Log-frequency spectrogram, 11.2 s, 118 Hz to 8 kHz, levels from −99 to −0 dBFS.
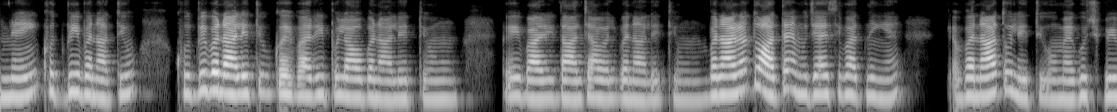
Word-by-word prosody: नहीं, 210 Hz, +3 st, 0 dB
खुद 245 Hz, -4 st, -4 dB
भी 250 Hz, +3 st, +1 dB
बनाती 210 Hz, -3 st, -1 dB
हूँ। 250 Hz, +2 st, -4 dB, 0.4 s
खुद 235 Hz, -1 st, -3 dB
भी 265 Hz, +2 st, +1 dB
बना 255 Hz, -3 st, +7 dB
लेती 230 Hz, +1 st, 0 dB
हूँ, 235 Hz, -, -8 dB
कई 115 Hz, -1 st, +3 dB
बारी 215 Hz, -, 0 dB
पुलाव 210 Hz, -2 st, +1 dB
बना 195 Hz, -2 st, -1 dB
लेती 195 Hz, +1 st, -6 dB
हूँ, 195 Hz, 0 st, -6 dB, 0.5 s
कई 215 Hz, -, -2 dB
बारी 195 Hz, -1 st, 0 dB
दाल-चावल 195 Hz, 0 st, -1 dB
बना 190 Hz, -1 st, -2 dB
लेती 190 Hz, +2 st, -9 dB
हूँ, 185 Hz, 0 st, -10 dB
बनाना 225 Hz, +4 st, +5 dB
तो 310 Hz, -, +3 dB
आता 240 Hz, +1 st, +6 dB
है 275 Hz, -, -2 dB
मुझे 230 Hz, 0 st, -2 dB
ऐसी 230 Hz, 0 st, -4 dB
बात 220 Hz, -1 st, -2 dB
नहीं 210 Hz, -2 st, -4 dB
है, 230 Hz, +1 st, -12 dB
बना 215 Hz, +1 st, +4 dB
तो 270 Hz, -, -4 dB
लेती 200 Hz, -5 st, -4 dB
हूँ 195 Hz, -1 st, -6 dB
मैं 190 Hz, -1 st, -2 dB
कुछ 210 Hz, 0 st, -5 dB
भी 215 Hz, +1 st, -1 dB
215 Hz, 205 wpm, -22 LUFS, 195-230 Hz, 0.5 s, बना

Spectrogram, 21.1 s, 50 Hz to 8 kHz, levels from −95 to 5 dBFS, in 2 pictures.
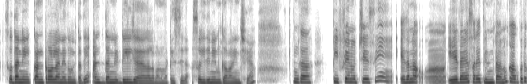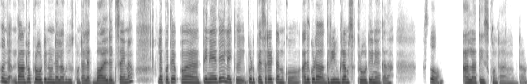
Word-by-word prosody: So, -, -, -15 dB
దాన్ని 265 Hz, 0 st, +5 dB, 0.2 s
control 265 Hz, 0 st, +3 dB
అనేది 250 Hz, 0 st, 0 dB
ఉంటది. 240 Hz, +3 st, -3 dB, 0.2 s
అండ్ 255 Hz, -1 st, +1 dB
దాన్ని 250 Hz, 0 st, +3 dB
డీల్ 255 Hz, 0 st, +4 dB
చేయగలం 220 Hz, -1 st, -1 dB
అనమాట 210 Hz, +1 st, -9 dB
ఈజీగా. 200 Hz, -3 st, -9 dB
సో, -, -, -11 dB
ఇది 250 Hz, +1 st, 0 dB
నేను 240 Hz, -1 st, -1 dB
గమనించా. 220 Hz, 0 st, -4 dB, 0.9 s
ఇంకా, 290 Hz, 0 st, +2 dB, 0.6 s
టిఫెనొచ్చేసి 295 Hz, +1 st, 0 dB, 0.5 s
ఏదన్నా, 280 Hz, +2 st, +3 dB, 0.3 s
ఆహ్, -, -, -2 dB, 0.2 s
ఏదైనా 280 Hz, +2 st, +4 dB
సరే 295 Hz, 0 st, +3 dB
తింటాను. 260 Hz, 0 st, +2 dB
కాకపోతే 295 Hz, +1 st, +1 dB
కొంచెం 300 Hz, -5 st, +1 dB
దాంట్లో 265 Hz, +3 st, +3 dB
ప్రోటీన్ 270 Hz, 0 st, +3 dB
ఉండేలాగా 250 Hz, 0 st, 0 dB
చూసుకుంటా. 235 Hz, -2 st, -5 dB
లైక్ 230 Hz, 0 st, -3 dB
బాయిల్‌డ్ 230 Hz, +1 st, +3 dB
ఎగ్స్ 225 Hz, +3 st, -6 dB
అయినా 260 Hz, +4 st, -1 dB, 0.6 s
లేకపోతే 265 Hz, +2 st, +2 dB, 0.2 s
ఆహ్, 260 Hz, -3 st, +2 dB
తినేదే 285 Hz, +3 st, +3 dB
లైక్ 265 Hz, -1 st, -2 dB
ఇప్పుడు 270 Hz, 0 st, 0 dB
పెసరట్టనుకో, 260 Hz, -3 st, 0 dB, 0.3 s
అది 265 Hz, +1 st, +2 dB
కూడా 265 Hz, -2 st, +4 dB, 0.2 s
గ్రీన్ 260 Hz, 0 st, +2 dB
గ్రామ్స్ 265 Hz, 0 st, +1 dB
ప్రోటీనే 245 Hz, -1 st, +1 dB
కదా! 215 Hz, +2 st, -7 dB, 0.7 s
సో, -, -, +1 dB, 0.7 s
అలా 240 Hz, -1 st, +2 dB
తీసుకుంటానమాట. 210 Hz, -4 st, -7 dB
260 Hz, 135 wpm, -29 LUFS, 235-275 Hz, 0.9 s, దాన్ని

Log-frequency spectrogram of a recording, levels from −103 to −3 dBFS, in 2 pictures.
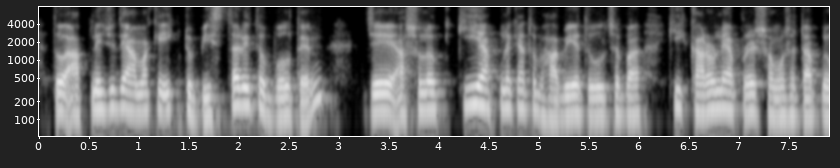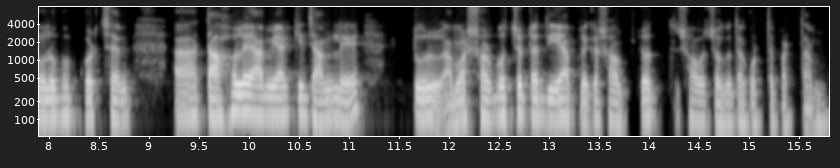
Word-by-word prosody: তো -, -, +3 dB, 0.2 s
আপনি 125 Hz, +5 st, 0 dB
যদি 160 Hz, 0 st, +1 dB
আমাকে 140 Hz, +1 st, -1 dB
একটু 140 Hz, -1 st, -3 dB
বিস্তারিত 165 Hz, +10 st, +2 dB, 0.2 s
বলতেন 115 Hz, -4 st, +1 dB, 0.6 s
যে, 135 Hz, +1 st, +6 dB, 0.2 s
আসলেও 145 Hz, +3 st, +1 dB, 0.2 s
কি 175 Hz, 0 st, -2 dB, 0.2 s
আপনাকে 160 Hz, -1 st, -3 dB
এত 150 Hz, -, -12 dB
ভাবিয়ে 120 Hz, +3 st, +3 dB
তুলছে 120 Hz, +1 st, 0 dB
বা 120 Hz, -, +3 dB, 0.4 s
কি -, -, -3 dB, 0.2 s
কারণে 145 Hz, +3 st, +4 dB
আপনার 135 Hz, -1 st, +1 dB
সমস্যাটা 120 Hz, 0 st, -1 dB
আপনি 115 Hz, +1 st, -4 dB
অনুভব 115 Hz, +1 st, -1 dB
করছেন? 110 Hz, -1 st, -2 dB, 0.6 s
আ -, -, 0 dB, 0.3 s
তাহলে 130 Hz, +4 st, +5 dB
আমি 120 Hz, 0 st, +1 dB
আর 120 Hz, -, -2 dB
কি 125 Hz, -, 0 dB
জানলে, 105 Hz, 0 st, 0 dB, 0.6 s
একটু -, -, -3 dB, 0.3 s
আমার 105 Hz, +3 st, -1 dB
সর্বোচ্চটা 115 Hz, +1 st, 0 dB
দিয়ে 110 Hz, +1 st, +2 dB
আপনাকে 105 Hz, -2 st, -5 dB
সব 100 Hz, -3 st, -2 dB, 0.2 s
সোদ 110 Hz, +1 st, -2 dB, 0.3 s
সহযোগিতা 95 Hz, -2 st, -5 dB
করতে 95 Hz, +1 st, -8 dB
পারতাম। 80 Hz, -5 st, -10 dB
115 Hz, 145 wpm, -25 LUFS, 110-135 Hz, 0.6 s, যে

